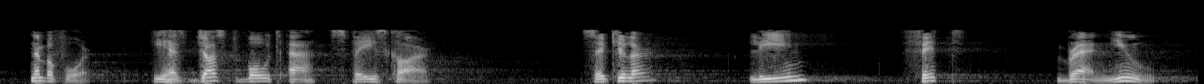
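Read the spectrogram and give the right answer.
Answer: D: brand new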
